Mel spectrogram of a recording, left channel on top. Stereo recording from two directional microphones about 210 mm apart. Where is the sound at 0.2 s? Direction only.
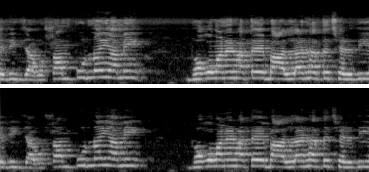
50° left (ahead or behind).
